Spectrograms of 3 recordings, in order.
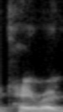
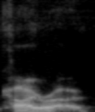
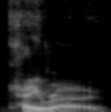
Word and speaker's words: Cairo: So Yeah, if you go home to Cairo, Georgia, people get really upset if you pronounce it Cairo.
